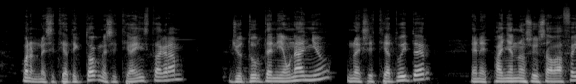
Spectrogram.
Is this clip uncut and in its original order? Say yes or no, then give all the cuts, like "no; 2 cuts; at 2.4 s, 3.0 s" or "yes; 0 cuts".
yes; 0 cuts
